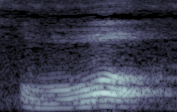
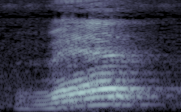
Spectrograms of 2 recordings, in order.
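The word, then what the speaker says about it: were: एम, इज, आर, वॉज, वो। इसका pronunciation आपको देखना है। इसका प्रोनाउंसिएशन है वो। वेर, काफी बार इसे गलत तरीके से कहा जाता है। ये वेर नहीं होता है, इट्स प्रोनाउंसिएशन इज वो सिंपली।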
